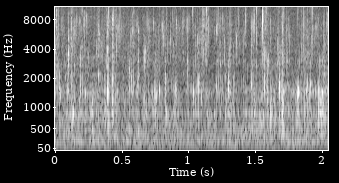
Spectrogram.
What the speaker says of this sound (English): We'll let that boil down.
